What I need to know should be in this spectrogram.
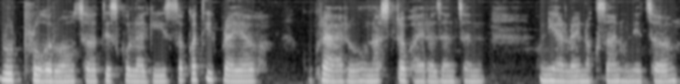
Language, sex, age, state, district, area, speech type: Nepali, female, 30-45, West Bengal, Darjeeling, rural, spontaneous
